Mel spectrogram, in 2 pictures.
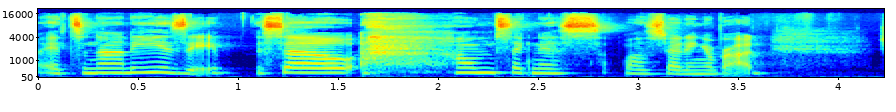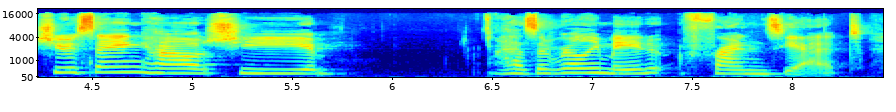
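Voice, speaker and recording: A young woman in her twenties giving casual advice in a chatty way, with many fillers and small laughs, a little hoarse from coughing. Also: medium pitch, fairly bright tone. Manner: chatty, lots of "like" and "um", laughs often. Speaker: advice host.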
